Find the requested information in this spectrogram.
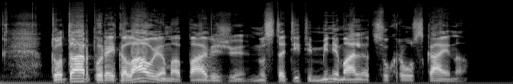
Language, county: Lithuanian, Klaipėda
